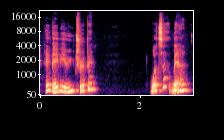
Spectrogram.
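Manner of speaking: very high, put-on girlfriend voice; puzzled girlfriend. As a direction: imitate a girlfriend fishing for a reply. Acted girlfriend's repeated texts.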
